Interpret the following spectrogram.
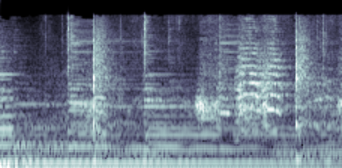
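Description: A rooster crows briefly in the second half, over background guitar music with a steady bass.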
